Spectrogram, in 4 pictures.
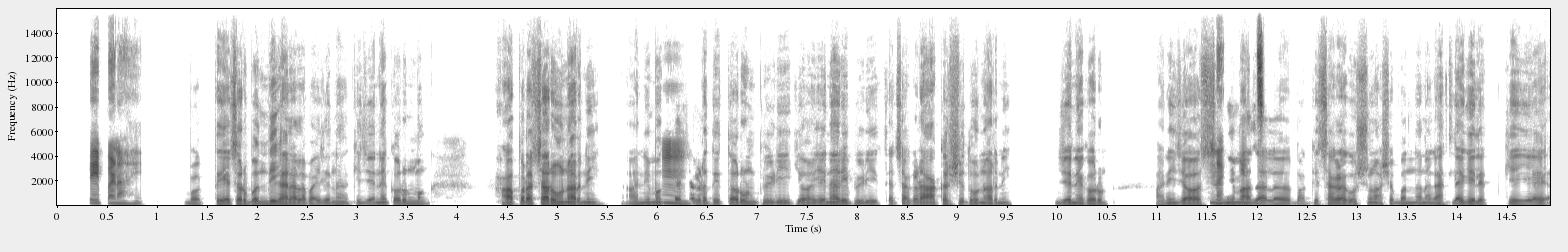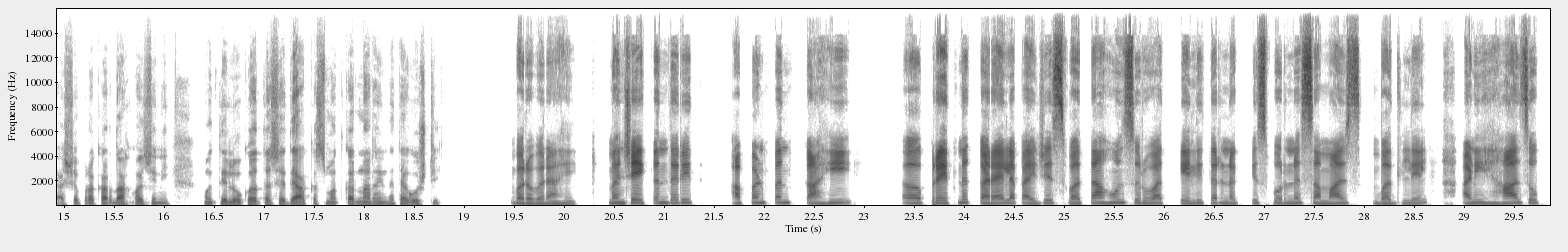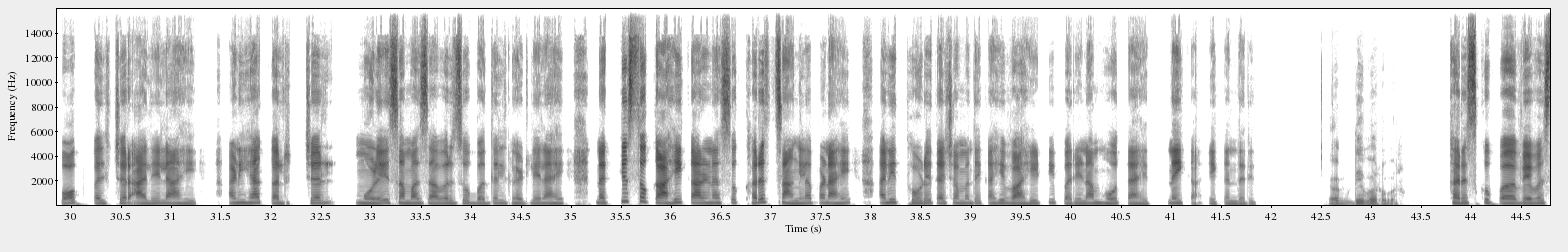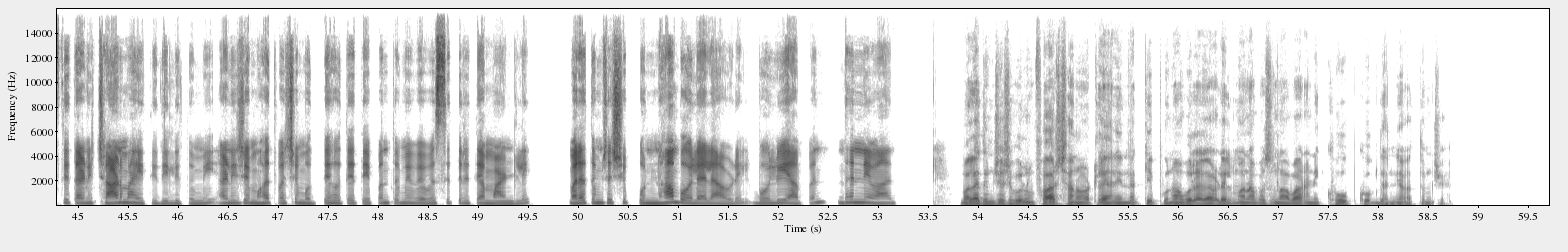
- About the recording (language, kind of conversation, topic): Marathi, podcast, पॉप संस्कृतीने समाजावर कोणते बदल घडवून आणले आहेत?
- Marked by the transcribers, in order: tapping; other background noise; in English: "पॉप कल्चर"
